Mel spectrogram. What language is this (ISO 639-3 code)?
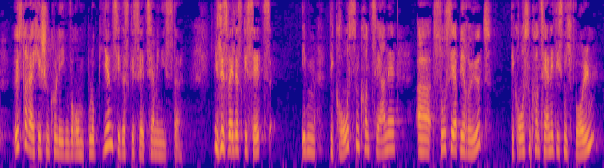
deu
